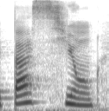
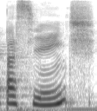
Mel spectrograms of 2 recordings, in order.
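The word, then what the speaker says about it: patient: vai ser com o som de com a letra T, mas com o som de C, tá? Então lamur é passion e não é paciente, mas é passion. O T final a gente não pronuncia e o en vai ficar on bem fechado.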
